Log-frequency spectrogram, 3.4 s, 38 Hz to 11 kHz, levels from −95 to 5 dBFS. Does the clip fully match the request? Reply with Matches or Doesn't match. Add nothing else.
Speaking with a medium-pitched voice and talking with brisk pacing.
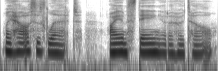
Doesn't match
